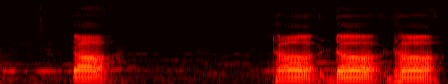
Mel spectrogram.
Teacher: टा वर्ग जो है टा वर्ग मूर्धा से है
